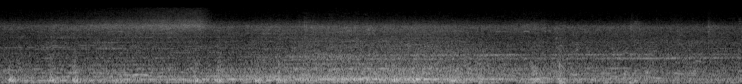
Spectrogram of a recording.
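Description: Locomotive-hauled passenger train running along the line, a steady rumble of wheels on rail with a low hum, swelling about four seconds in and then easing.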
